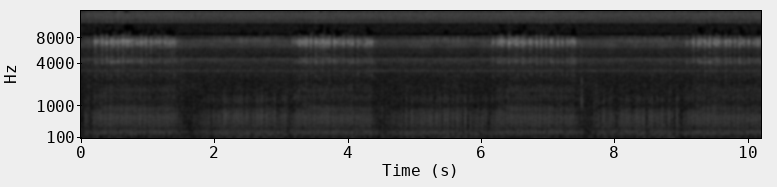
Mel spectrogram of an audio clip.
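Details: Kitten purring intensely while getting a belly rub indoors: a continuous low rumbling drone with cyclic swells, each phase lasting about one to two seconds, broken by brief dips as breath changes.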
